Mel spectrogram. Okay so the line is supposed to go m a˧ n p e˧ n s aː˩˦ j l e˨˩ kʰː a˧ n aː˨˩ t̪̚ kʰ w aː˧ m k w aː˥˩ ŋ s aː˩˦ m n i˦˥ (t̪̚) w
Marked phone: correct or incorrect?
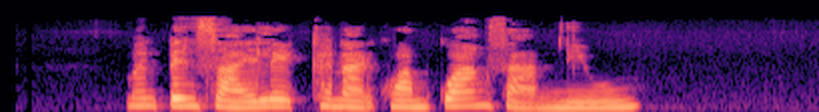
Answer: incorrect: none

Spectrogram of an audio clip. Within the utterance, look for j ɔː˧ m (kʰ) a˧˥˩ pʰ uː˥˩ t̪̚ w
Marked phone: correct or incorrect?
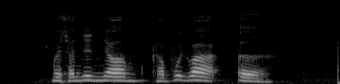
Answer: correct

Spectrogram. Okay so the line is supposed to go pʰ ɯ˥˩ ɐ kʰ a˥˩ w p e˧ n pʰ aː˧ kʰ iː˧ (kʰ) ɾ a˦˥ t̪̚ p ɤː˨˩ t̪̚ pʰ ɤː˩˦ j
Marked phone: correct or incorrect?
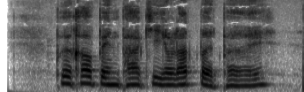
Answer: incorrect: none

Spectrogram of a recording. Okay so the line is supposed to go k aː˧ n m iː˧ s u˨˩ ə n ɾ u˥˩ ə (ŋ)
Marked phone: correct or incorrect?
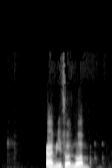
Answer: incorrect: m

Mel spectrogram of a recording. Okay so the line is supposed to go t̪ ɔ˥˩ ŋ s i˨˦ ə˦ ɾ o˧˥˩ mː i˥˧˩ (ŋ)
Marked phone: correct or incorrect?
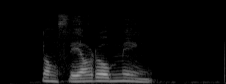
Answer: correct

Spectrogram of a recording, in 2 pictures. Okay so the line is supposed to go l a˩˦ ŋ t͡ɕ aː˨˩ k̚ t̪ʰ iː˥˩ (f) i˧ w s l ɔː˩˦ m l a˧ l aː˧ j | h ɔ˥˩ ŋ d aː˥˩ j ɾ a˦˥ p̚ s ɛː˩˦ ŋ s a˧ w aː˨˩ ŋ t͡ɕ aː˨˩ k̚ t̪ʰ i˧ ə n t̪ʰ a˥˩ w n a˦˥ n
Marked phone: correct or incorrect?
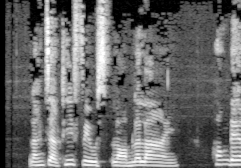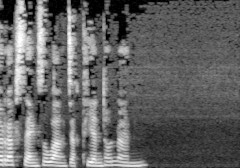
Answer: correct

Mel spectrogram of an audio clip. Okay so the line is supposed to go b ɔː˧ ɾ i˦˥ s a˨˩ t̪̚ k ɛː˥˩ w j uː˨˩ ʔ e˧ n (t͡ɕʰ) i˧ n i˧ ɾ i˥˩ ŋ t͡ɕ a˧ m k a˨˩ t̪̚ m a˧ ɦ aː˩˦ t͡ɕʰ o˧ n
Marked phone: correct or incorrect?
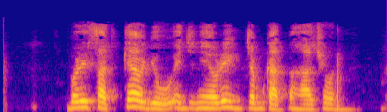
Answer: incorrect: t͡ɕ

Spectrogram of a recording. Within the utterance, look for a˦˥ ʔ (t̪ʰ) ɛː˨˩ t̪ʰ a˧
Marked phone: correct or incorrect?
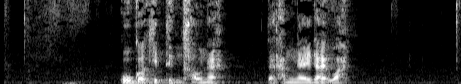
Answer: incorrect: t̪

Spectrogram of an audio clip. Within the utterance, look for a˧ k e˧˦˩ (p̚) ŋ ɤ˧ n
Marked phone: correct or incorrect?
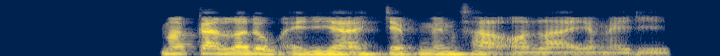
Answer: correct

